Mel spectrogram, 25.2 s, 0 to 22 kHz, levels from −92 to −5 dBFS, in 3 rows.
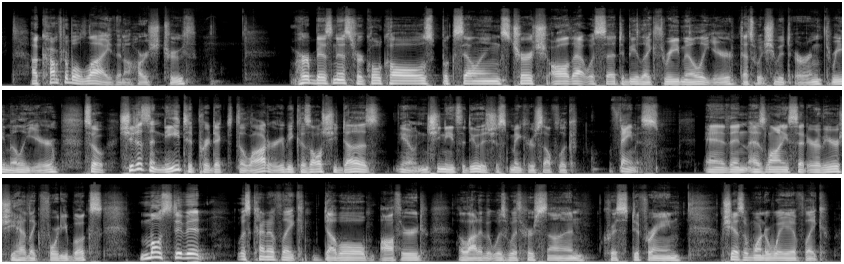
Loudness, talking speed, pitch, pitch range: -22 LUFS, 225 wpm, 105 Hz, 95-120 Hz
